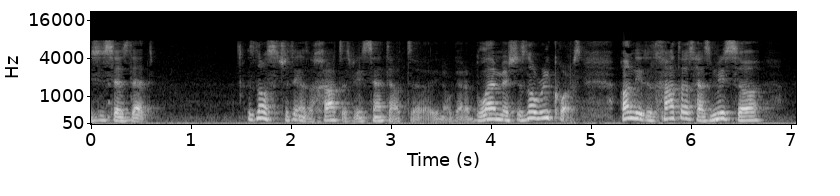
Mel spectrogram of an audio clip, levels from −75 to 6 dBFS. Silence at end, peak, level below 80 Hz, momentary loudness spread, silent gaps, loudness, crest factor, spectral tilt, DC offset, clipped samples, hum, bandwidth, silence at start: 0 s; 0 dBFS; -32 dBFS; 12 LU; none; -15 LUFS; 14 dB; -6.5 dB/octave; under 0.1%; under 0.1%; none; 8 kHz; 0 s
